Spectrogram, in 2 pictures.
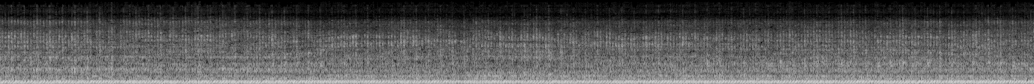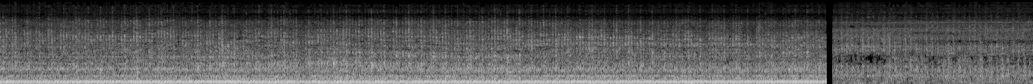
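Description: A tractor engine idles loudly in a farm field as a constant heavy low drone, running unbroken for most of the stretch before cutting abruptly to quieter background near the end.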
